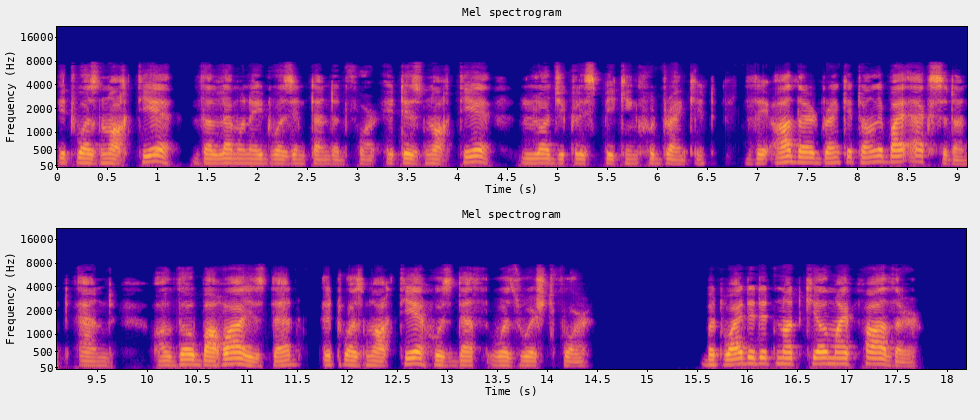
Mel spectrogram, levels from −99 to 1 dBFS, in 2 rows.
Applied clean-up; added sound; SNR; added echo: neural mask model Resemble Enhance denoiser.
